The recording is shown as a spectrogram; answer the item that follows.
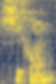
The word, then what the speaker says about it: Gijon: you that don't know my name's hon if you didn't know how to pronounce it and i upload makeup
